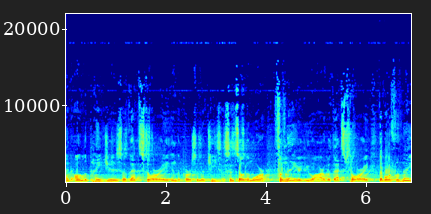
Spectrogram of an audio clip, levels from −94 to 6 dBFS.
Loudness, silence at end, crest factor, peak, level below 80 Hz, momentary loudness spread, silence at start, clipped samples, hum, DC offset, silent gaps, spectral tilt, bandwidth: -22 LUFS; 0 s; 18 dB; -2 dBFS; -80 dBFS; 5 LU; 0 s; under 0.1%; none; under 0.1%; none; -6.5 dB/octave; 13.5 kHz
